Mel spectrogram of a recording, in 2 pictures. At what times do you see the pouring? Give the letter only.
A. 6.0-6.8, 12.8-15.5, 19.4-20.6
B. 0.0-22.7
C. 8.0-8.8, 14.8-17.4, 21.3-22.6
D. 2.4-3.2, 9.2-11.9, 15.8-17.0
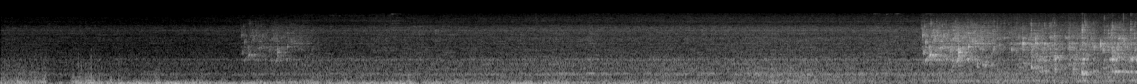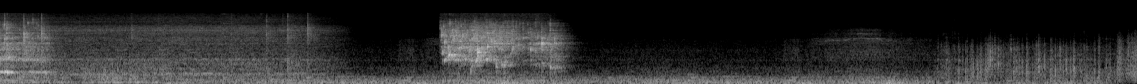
D.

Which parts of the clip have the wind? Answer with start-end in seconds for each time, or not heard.
0.0-22.7.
